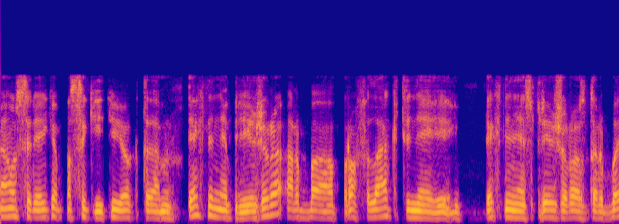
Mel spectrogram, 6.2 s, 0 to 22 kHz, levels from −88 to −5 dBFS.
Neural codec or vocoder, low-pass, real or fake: codec, 16 kHz, 16 kbps, FunCodec, trained on Chinese and English, 50 frames a second; 5.4 kHz; fake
